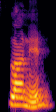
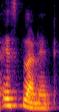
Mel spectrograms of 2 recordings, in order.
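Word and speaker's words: Esplanade: এমন ধরুন বাংলাতে খুব সহজেই এসপ্লানেড সপ্লানেড মূল উচ্চারণটা প্লানেট না এসপ্লানেট এসপ্লানেট। কিন্তু কোথাটা ভ্রান্তিবসত অনেকে এসপ্লানেটের এটাকে আদি বর্ণাগম ভেবে তাকে এটাকে বাদ দিয়ে আমরা প্লানেট বলি। ভুল হয়। প্লানেটটা ভুল। এসপ্লানেটটা ঠিক।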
